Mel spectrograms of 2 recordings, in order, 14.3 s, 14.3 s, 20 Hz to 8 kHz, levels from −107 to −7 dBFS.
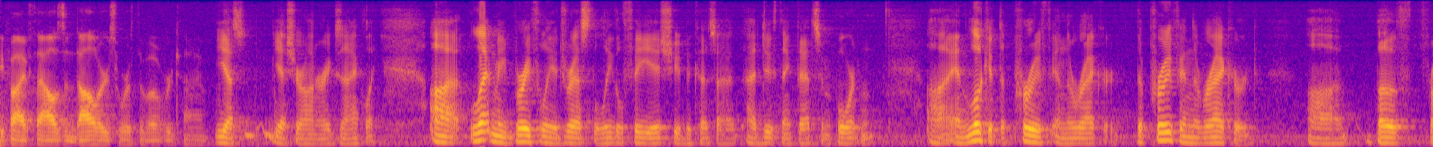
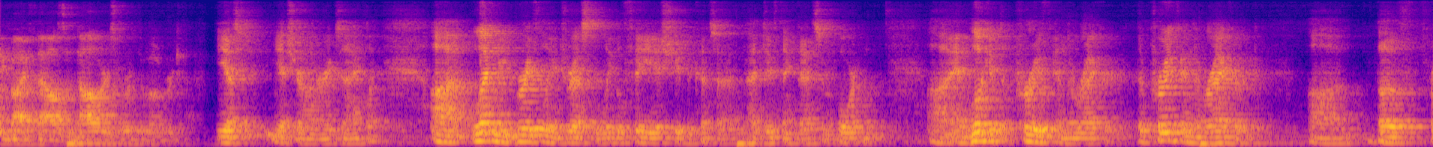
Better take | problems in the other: first | noise reduction (neural separator model SepFormer DNS4)

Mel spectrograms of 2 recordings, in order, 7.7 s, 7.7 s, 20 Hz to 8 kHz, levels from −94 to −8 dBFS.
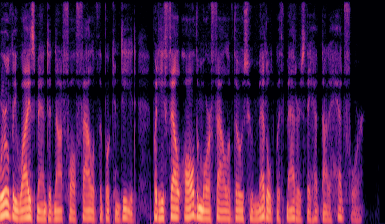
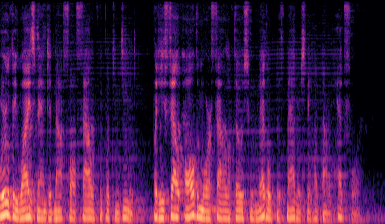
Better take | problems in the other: first | noise reduction (neural separator model SepFormer DNS4)

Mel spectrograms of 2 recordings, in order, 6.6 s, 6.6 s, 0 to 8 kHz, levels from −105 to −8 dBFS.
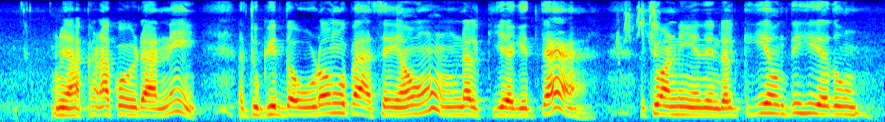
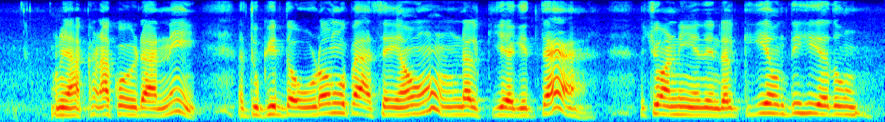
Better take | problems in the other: second | background sound (Bird); 19 dB below the speech

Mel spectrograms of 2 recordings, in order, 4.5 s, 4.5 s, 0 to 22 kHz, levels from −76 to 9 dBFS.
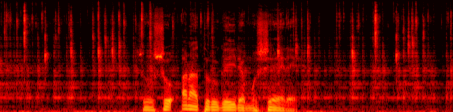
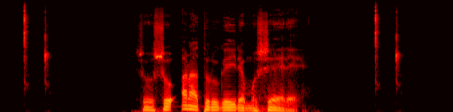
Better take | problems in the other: second | background sound (Sink (filling or washing) / Water tap, faucet); 11 dB below the speech

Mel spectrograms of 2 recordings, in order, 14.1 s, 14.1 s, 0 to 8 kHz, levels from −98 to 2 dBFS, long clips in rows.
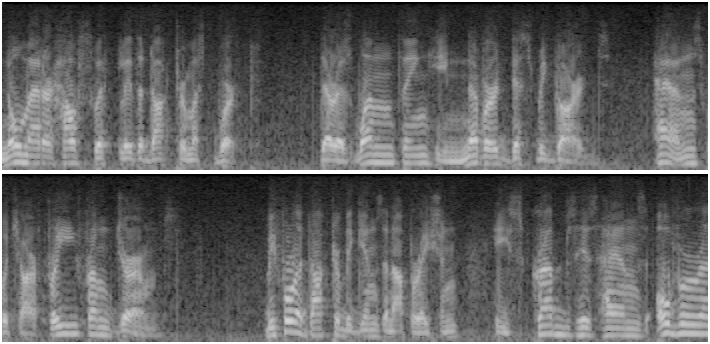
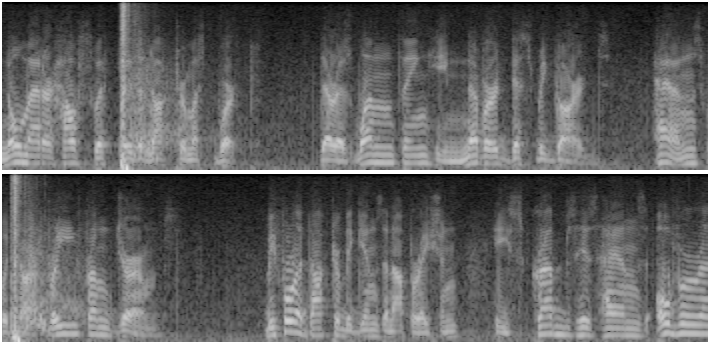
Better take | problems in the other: first | background sound (Gunshot, gunfire); 1 dB below the speech

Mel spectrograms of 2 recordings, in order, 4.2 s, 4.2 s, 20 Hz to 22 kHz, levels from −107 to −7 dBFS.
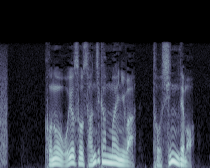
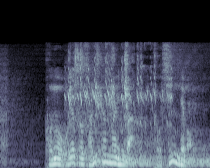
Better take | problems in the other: first | background sound (Bird); 6 dB below the speech // room echo; dies away in 2.5 s

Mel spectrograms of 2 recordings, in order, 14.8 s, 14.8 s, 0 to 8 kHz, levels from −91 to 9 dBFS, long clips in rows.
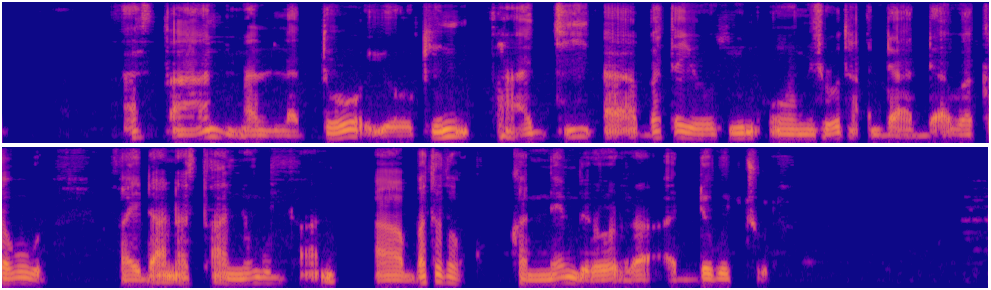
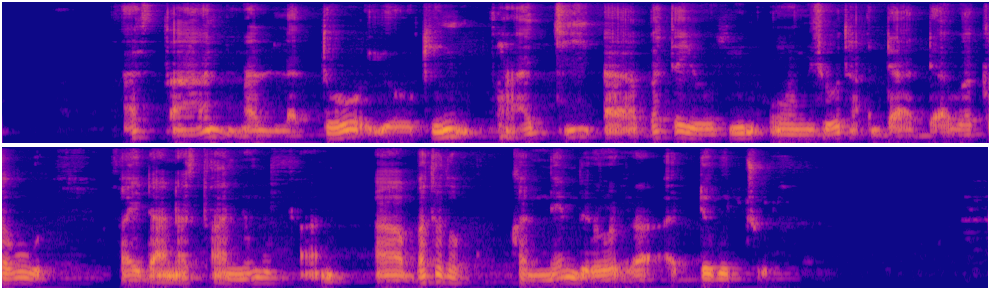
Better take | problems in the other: first | room echo; dies away in 0.3 s

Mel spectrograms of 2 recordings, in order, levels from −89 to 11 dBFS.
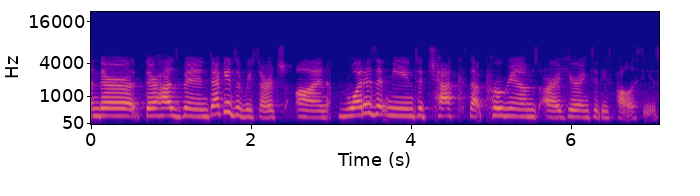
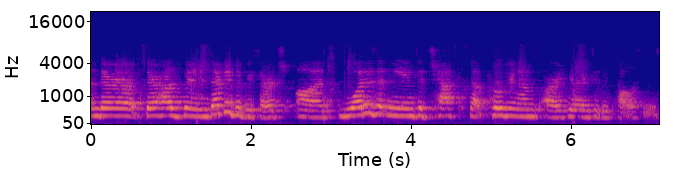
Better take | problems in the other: first | noise reduction (neural separator model SepFormer DNS4)

